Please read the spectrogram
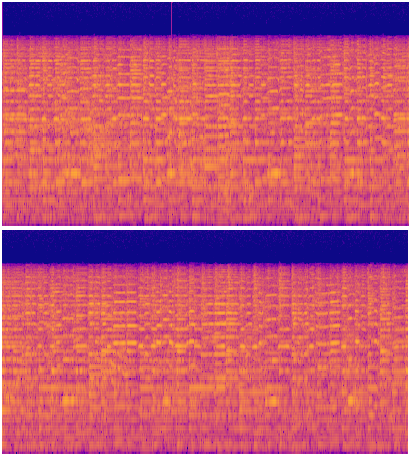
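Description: Live acoustic bluegrass jam: a fiddle carries the tune over a banjo and two acoustic guitars playing rhythm.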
